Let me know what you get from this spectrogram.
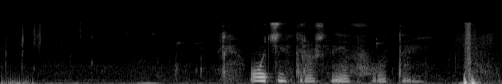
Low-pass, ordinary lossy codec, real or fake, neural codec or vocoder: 7.2 kHz; MP3, 64 kbps; real; none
